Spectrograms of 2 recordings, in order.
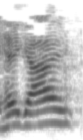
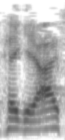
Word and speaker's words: Haggai: As we finish the book of Ezra, you will remember, I trust, that Ezra talks about two prophets, the prophet Haggai, or Haggai, some pronounce it, and the prophet Zechariah.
